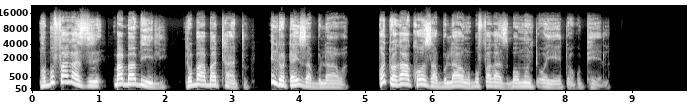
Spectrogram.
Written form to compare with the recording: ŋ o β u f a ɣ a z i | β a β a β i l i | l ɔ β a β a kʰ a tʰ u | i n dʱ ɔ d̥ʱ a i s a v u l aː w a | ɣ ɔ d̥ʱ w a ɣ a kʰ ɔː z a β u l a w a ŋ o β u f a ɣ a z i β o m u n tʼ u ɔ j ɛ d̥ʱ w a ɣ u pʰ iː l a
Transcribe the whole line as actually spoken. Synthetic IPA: ŋ o β u f a ɣ a z i | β a β a β i l i | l ɔ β a β a tʰ a tʰ u | i n dʱ ɔ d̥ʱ a i z a β u l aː w a | ɣ ɔ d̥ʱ w a ɣ a kʰ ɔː z a β u l a w a ŋ o β u f a ɣ a z i β o m u n tʼ u ɔ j ɛ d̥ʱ w a ɣ u pʰ ɛː l a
